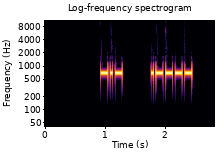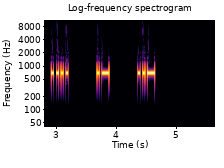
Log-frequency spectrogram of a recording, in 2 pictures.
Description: Morse code, heard as a keyed tone, about 32 wpm, spaced as for 14 wpm, 700 Hz. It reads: K1HAU
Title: USA Call Signs - 4x Character Spacing - 30wpm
